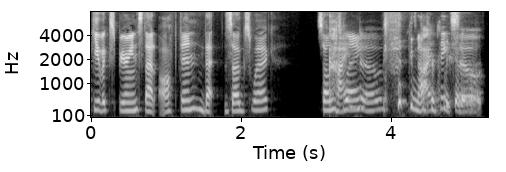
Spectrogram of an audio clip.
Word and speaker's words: Zugzwang: Zugzwang.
